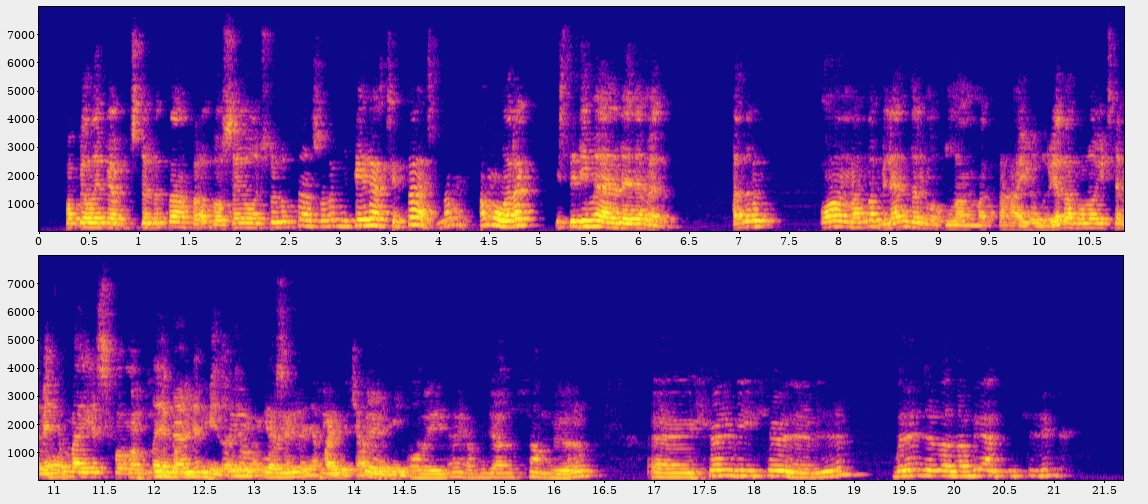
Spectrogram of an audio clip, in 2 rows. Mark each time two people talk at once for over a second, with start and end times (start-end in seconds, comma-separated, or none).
11.7-14.6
